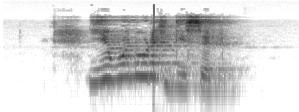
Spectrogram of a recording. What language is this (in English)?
Kabyle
